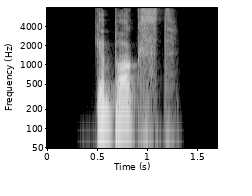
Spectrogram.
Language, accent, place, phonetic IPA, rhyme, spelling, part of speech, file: German, Germany, Berlin, [ɡəˈbɔkst], -ɔkst, geboxt, verb, De-geboxt.ogg
- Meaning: past participle of boxen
